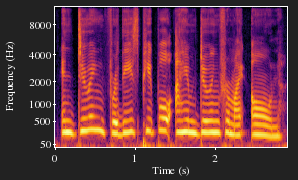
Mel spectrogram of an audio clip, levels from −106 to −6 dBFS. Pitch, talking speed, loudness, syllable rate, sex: 245 Hz, 225 wpm, -15 LUFS, 4.9 syllables/s, female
